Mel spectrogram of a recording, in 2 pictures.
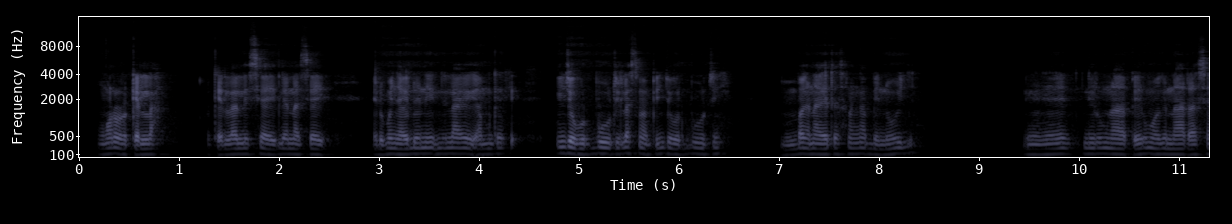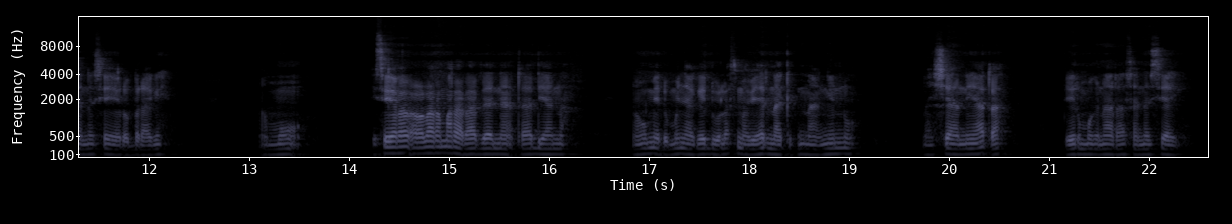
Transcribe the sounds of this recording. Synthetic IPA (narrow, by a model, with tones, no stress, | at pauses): ŋɔ˦ɾo˨ɾke˨la˦˨ | ɾke˨la˦li˦si˦a˨ji˨le˦na˨si˦a˦ji˨ | me˨do˨mo˦ɲa˨ke˦do˦ni˦la˦ke˦a˨m˨ke˦ | i˦d͡ʒo˨bu˨ɾbu˦˨ti˦la˦si˦ma˨pi˦d͡ʒo˨bu˨ɾbu˦ti˦˨ | ma˨ba˦ɡɪ˨na˨ke˦tːa˦sa˦ɾa˦ŋɡa˦be˨ni˨˦wo˦d͡ʒi˦˨˦ | ni˦ɾu˦mna˨pe˨˦ɾu˦ma˨ɡi˦na˨ta˨˦si˦a˨na˨˦sa˦jo˨ɾo˨bɾa˨ki˦ | a̰˨mo˦ | i˨se˦jɔ˦la˦ɾa˦ma˦ɾa˨ɾa˨˦dta˨˦di˦ja˦na˨ | na˨u˦me˨do˨mo˦ɲa˨ke˦do˨la˦si˦ma˨wi˨a˦di˦na˨ktna˨ŋi˦no˦ | na˨ʃa˦˨ni˨˦ja˦ta˨ | pe˨˦ɾu˦mo˨ki˨na˨˦˨ta˨˦sa˨na˦si˦ja˦i˨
